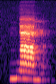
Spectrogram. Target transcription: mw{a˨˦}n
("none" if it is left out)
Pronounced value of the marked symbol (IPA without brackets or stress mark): a˥˨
